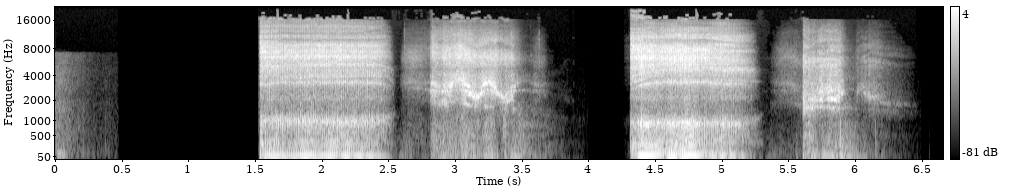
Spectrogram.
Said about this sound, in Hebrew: נחירה היא מה שקורה כשאין מספיק מקום למעבר של אוויר בגרון בזמן השינה. כשהאוויר עובר דרך צינורות צרים מדי, הוא גורם לרקמות לרטוט ובכך נוצר הקול האופייני של נחירה. נחירות יכולות להיות קטנות ושקטות יחסית, אבל יש גם נחירות שהן בעוצמה של אוטובוס שנוסע.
